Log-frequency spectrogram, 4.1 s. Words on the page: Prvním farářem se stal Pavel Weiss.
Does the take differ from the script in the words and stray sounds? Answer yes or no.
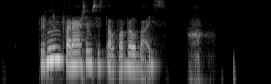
yes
